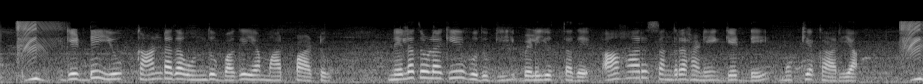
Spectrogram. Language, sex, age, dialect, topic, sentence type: Kannada, female, 18-24, Mysore Kannada, agriculture, statement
